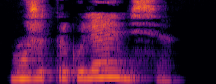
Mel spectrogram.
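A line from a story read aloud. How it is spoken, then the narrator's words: Soft but insistent. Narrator (Russian): Старалась сказать это мягко, но вопрос все равно прозвучал настойчиво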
